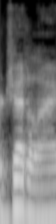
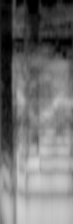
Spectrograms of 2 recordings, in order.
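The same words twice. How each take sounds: First: "Gedaliah" begun with a J sound; soft G Gedaliah. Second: "Gedaliah" begun with a hard G. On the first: Preacher correcting how he says the governor's name, soft-G "Gedaliah". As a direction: say "Gedaliah" as if spelt Jedaliah. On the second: Preacher naming the governor at Mizpah, hard-G "Gedaliah". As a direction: say "Gedaliah" with a G as in get. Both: Real, not acted. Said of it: "I should say".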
